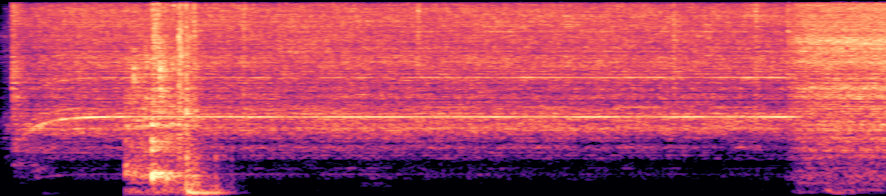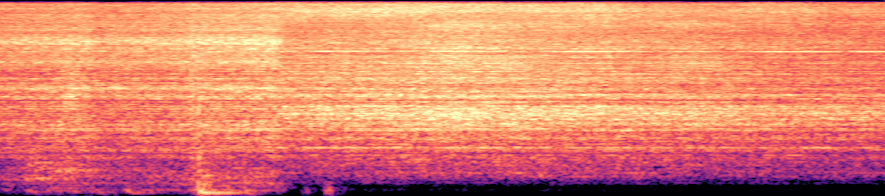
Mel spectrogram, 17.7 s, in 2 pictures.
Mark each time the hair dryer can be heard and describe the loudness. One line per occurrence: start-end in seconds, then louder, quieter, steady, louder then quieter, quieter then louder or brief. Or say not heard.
0.0-17.6 louder.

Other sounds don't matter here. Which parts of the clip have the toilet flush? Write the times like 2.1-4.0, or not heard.
1.2-2.0, 8.9-10.4.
